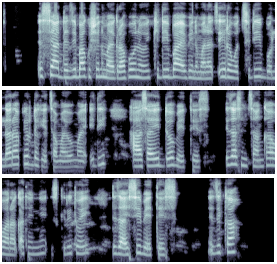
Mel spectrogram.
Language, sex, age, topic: Gamo, female, 25-35, government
